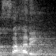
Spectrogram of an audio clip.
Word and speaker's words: সাহুর: শব্দটা হবে হয় সাহুর আর না সাহারি। হয় বলবেন সাহুর, আর সাহুর বলতে যদি কষ্ট হয় দরকার নাই, তাহলে সেহরি না বলে সাহারি বলুন, দন্তের উপরে আকার দিয়ে দেন, বাস হয়ে গেল।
